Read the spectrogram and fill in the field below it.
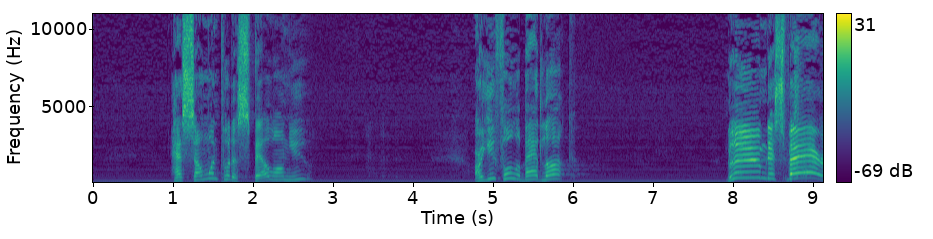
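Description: A man speaks with emphasis through a microphone, pausing between phrases.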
